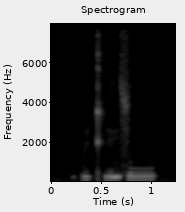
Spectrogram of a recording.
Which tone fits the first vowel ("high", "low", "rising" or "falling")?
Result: low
